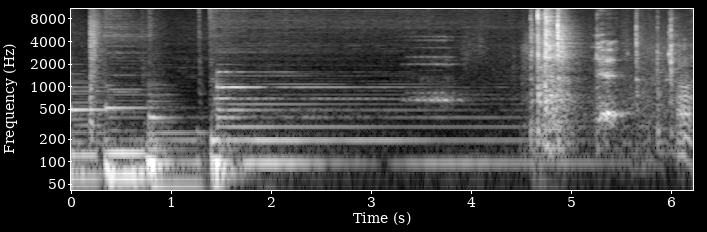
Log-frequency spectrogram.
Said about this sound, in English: Noisy door.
